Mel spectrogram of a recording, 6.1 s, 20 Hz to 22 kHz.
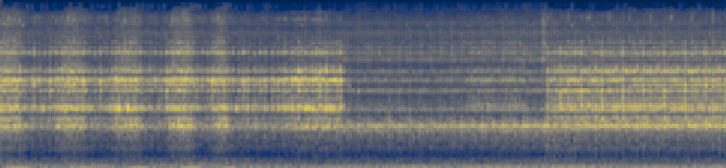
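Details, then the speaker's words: FAW 260hp truck diesel after engine overhaul, idling, checked with sound tester at each injection pump plunger: uneven tapping knock two–three a second over clatter; number-one plunger much louder, pump sent for repair. "आवाज जो है एक number की बहुत ज्यादा है जैसे कि एक पिस्टन जो है वो सेड मार रहा है टक टक टक टक इस तरह से आवाज आ रही है"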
